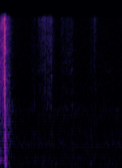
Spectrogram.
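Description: A single sharp snap of a stiff paper card being handled, just after the start, followed by faint paper rustling.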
